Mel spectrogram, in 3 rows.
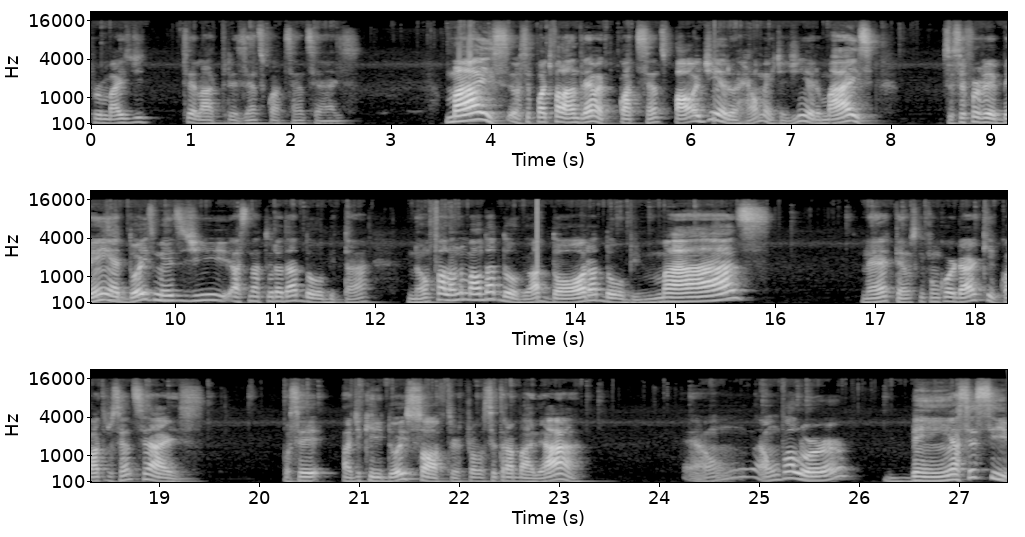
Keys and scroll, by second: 11.1 space, 14.6 space, 19.0 space.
